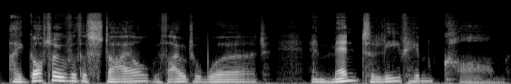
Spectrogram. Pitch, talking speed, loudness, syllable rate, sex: 125 Hz, 165 wpm, -19 LUFS, 4.2 syllables/s, male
